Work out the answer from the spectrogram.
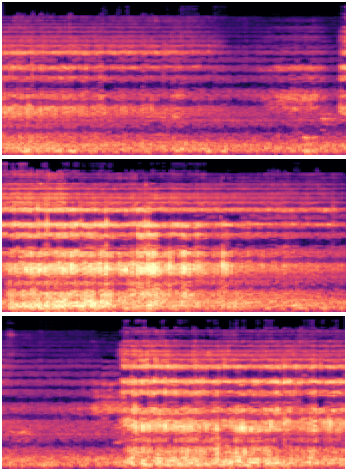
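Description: Long rasping snores on slow breaths, about every four to five seconds, over a steady background hum.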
